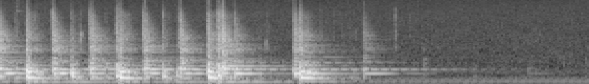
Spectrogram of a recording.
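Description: Dhol drums beaten with sticks in a fast rhythm, the strokes ringing; the playing stops with a last stroke a little past two seconds in and dies away.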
